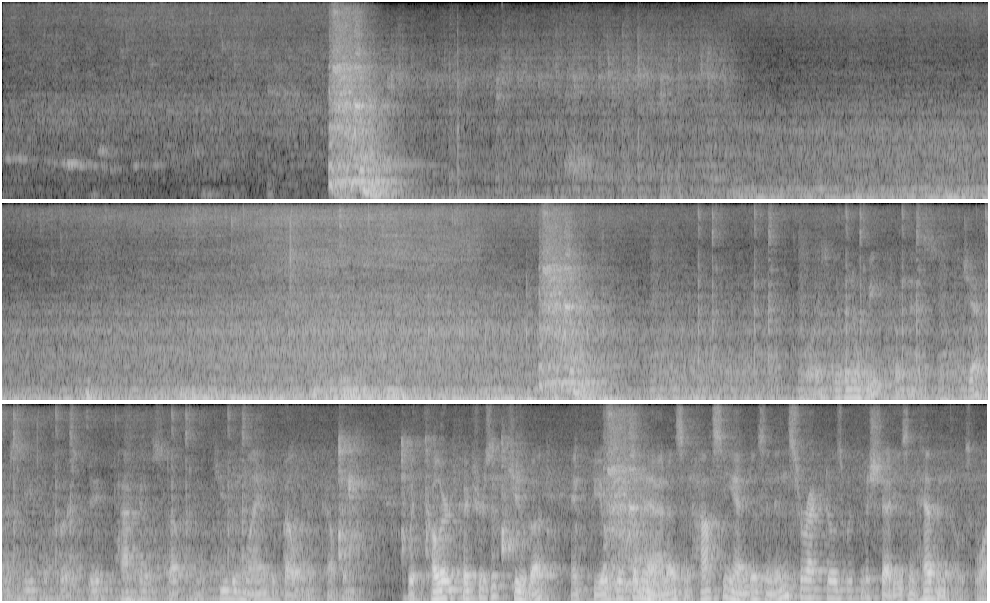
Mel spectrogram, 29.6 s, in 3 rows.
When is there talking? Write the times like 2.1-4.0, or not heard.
17.9-29.5.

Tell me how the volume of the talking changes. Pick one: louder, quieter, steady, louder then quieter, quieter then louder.
louder.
